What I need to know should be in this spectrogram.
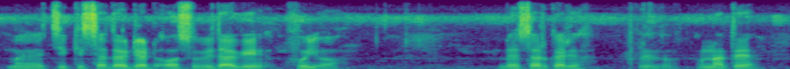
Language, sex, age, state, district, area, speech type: Santali, male, 30-45, West Bengal, Birbhum, rural, spontaneous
